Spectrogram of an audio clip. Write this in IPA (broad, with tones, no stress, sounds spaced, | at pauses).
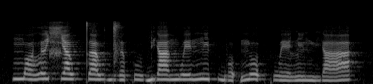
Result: m ɔ˨˩ l ə˧ ɕ a˧ w t̪ a˧ w d͡z ə˨˩ p u˨˩ b j a˧ n̪ w e˧ n̪ ĩ˦ t̚ b o˨ ʔ n̪ o˦ ʔ k w e˨˩ l ĩ˨˩ m j a˨˦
